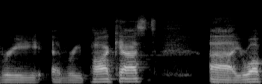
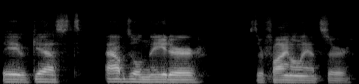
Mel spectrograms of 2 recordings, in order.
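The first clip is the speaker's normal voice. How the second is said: dramatic reality show hype; 3 semitones lower, slower than usual. Acted. Host builds game-show suspense.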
